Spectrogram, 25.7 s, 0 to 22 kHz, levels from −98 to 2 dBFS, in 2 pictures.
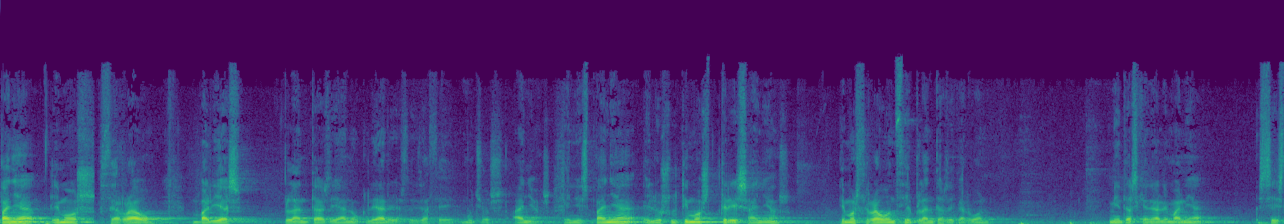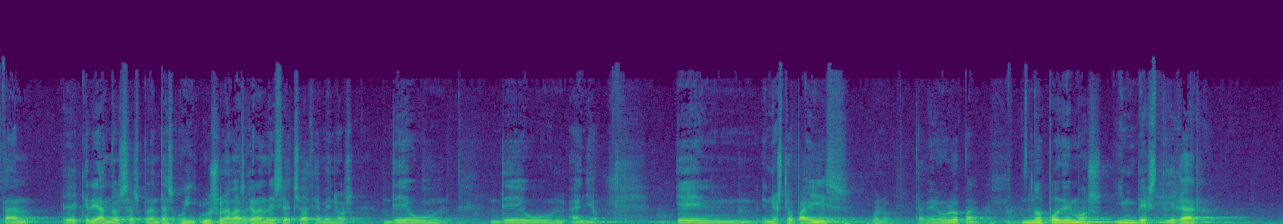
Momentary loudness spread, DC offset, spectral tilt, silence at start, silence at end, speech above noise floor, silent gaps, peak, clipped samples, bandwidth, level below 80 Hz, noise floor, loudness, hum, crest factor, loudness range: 17 LU; under 0.1%; -7.5 dB/octave; 0 s; 0.15 s; 22 dB; none; 0 dBFS; under 0.1%; 15.5 kHz; -48 dBFS; -43 dBFS; -22 LUFS; none; 22 dB; 6 LU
